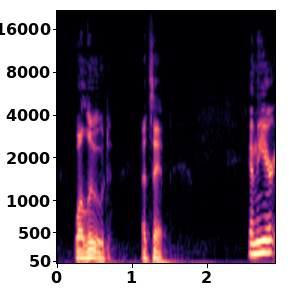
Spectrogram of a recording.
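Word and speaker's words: Waloed: the kingdom of walude that word always makes me want to pronounce it differently but it's just like walude that's it in the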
